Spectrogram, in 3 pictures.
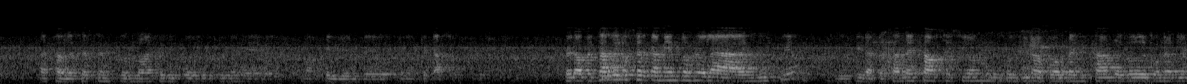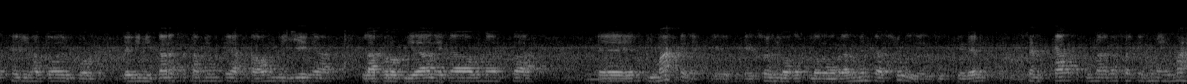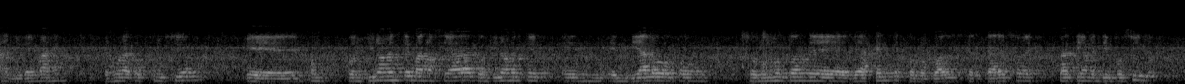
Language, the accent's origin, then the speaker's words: Spanish; Canary Islands, Spain; now in Andalusia, Spain; yo soy canario repatriado aquí en Andalucía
